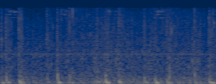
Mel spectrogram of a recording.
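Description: A horse-drawn wagon rattles nearby.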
